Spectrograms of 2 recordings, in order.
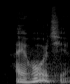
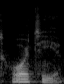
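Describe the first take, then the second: First: Hoort lifted higher with a rising tune; stress on hoort. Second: Said in the usual way. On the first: Shown as a demonstration. Preacher insists God hears them, stressing hoort. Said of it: "maar hij hoort je".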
